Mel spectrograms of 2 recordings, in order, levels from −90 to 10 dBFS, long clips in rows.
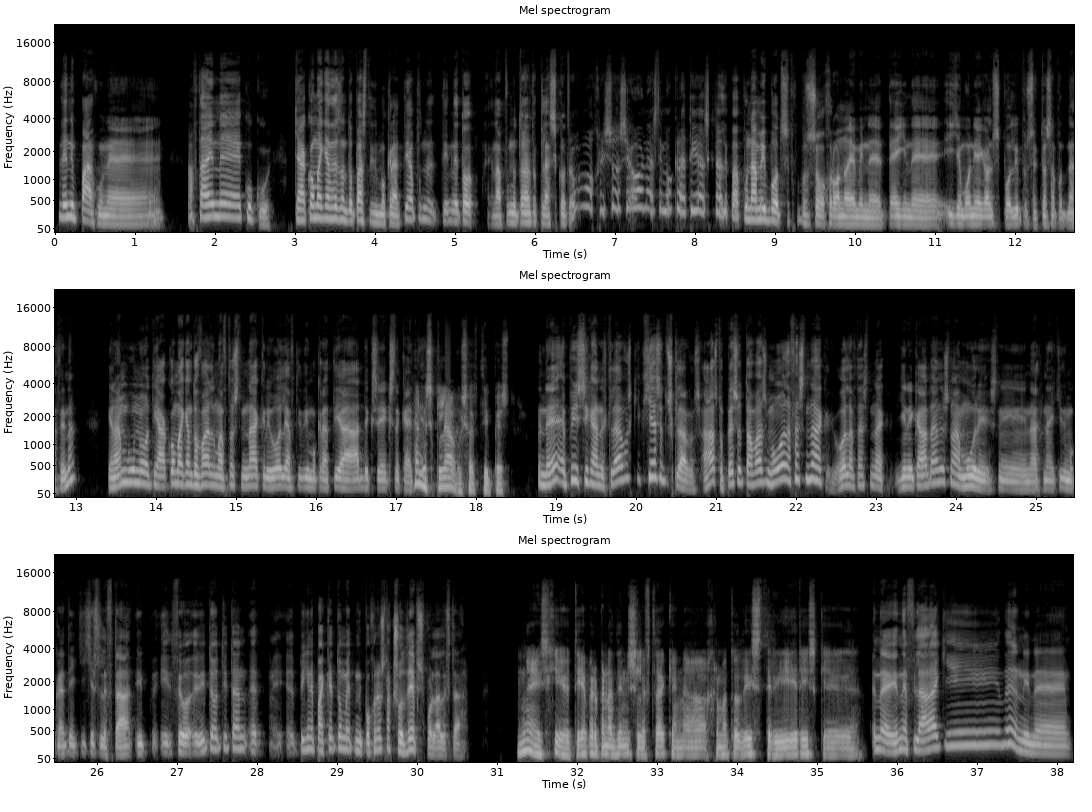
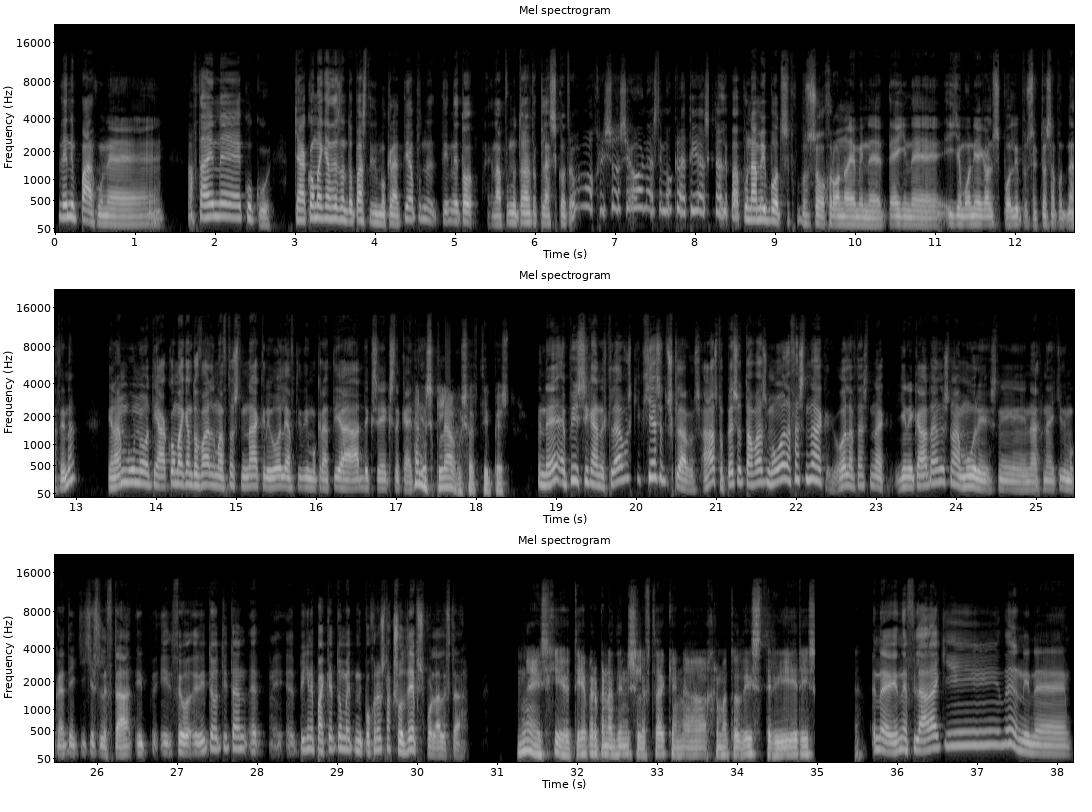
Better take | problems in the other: first | audio cutting out; at 35 s for 0.5 s

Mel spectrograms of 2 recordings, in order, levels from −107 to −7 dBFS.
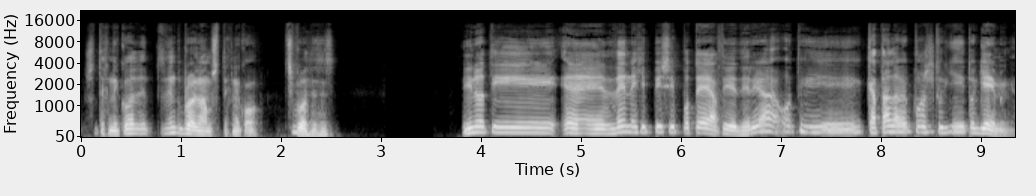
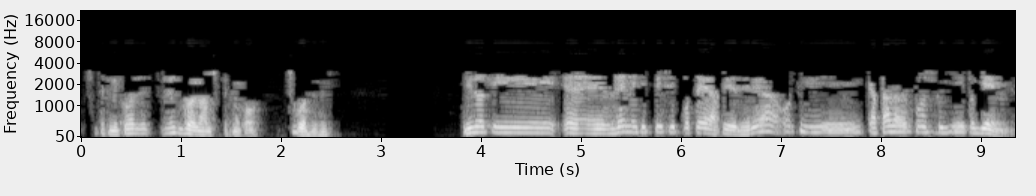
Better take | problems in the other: first | garbled, watery; badly; nothing above 2.5 kHz

